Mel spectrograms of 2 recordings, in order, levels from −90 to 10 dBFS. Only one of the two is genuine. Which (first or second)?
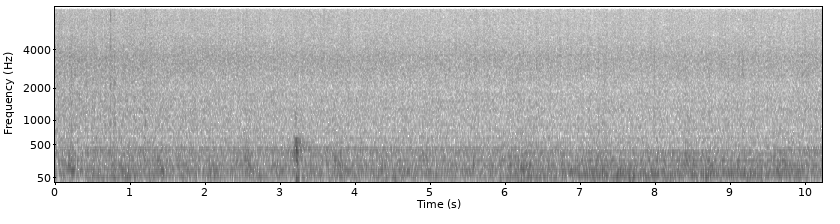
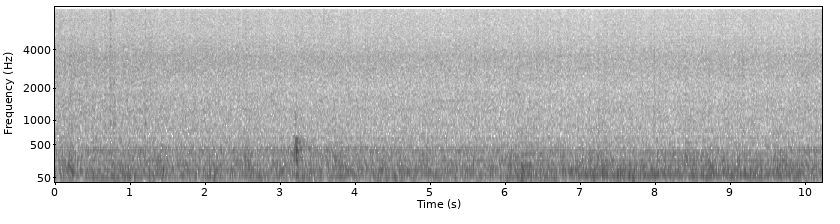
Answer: first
